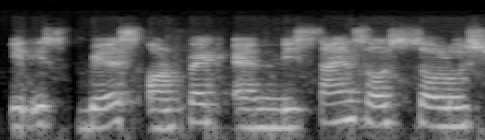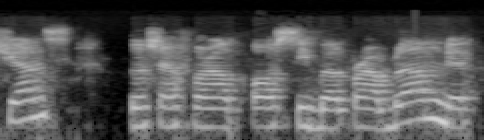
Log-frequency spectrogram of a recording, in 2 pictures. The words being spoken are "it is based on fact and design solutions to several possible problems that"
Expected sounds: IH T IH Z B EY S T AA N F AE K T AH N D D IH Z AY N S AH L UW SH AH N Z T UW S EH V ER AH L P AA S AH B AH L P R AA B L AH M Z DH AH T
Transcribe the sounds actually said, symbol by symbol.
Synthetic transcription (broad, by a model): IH T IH S B EY S T AA N F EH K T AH N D D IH S AY N S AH L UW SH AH N S T UW S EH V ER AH L P AA S AH B AH L P R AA B L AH M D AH T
